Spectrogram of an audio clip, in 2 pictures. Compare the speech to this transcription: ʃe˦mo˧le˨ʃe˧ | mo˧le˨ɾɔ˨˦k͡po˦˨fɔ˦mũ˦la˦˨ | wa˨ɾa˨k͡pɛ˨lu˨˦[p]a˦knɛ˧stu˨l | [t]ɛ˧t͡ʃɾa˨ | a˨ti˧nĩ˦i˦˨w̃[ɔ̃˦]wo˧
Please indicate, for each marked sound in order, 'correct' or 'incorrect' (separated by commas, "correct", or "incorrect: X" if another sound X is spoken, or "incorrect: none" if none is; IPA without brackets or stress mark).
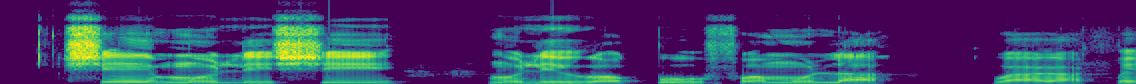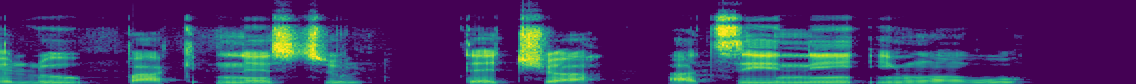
correct, correct, incorrect: ɔ̃˨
